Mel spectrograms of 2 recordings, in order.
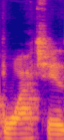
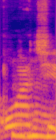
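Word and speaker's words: Buachie: It's not, the way I spell it, from what I know of, is the original spelling with the K-Y-E ending. Of course, in terms of acting, I've phoneticized it. So it's B-U-A-C-H-I-E. But Bwachi is like, it's such an Ashanti name.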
